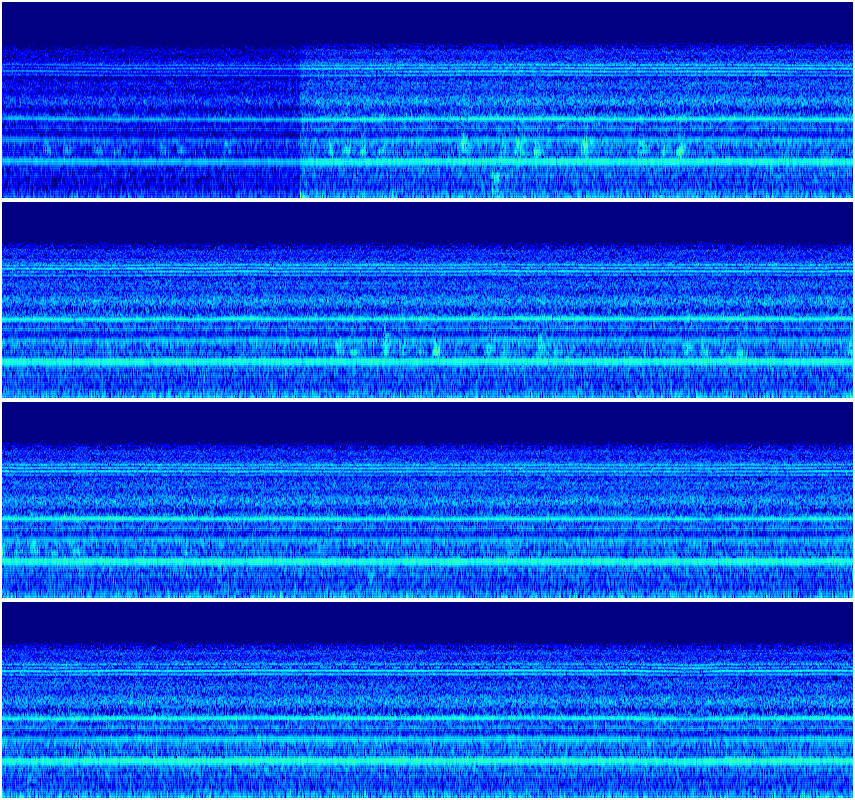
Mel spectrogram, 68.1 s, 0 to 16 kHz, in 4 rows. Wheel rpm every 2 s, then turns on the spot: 0, 0, 0, 0, 0, 0, 0, 0, 0, 0, 0, 0, 0, 0, 0, 0, 0, 0, 0, 0, 0, 0, 0, 0, 0, 0, 0, 0, 0, 0, 0, 0, 0, 0.
none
